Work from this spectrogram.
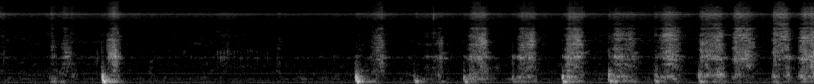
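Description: Hand sanding of a craft piece: several rough rasping strokes, close and fairly loud, starting sparse with isolated scrapes and then settling into a steady back-and-forth rhythm, with no one talking.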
